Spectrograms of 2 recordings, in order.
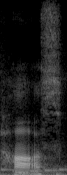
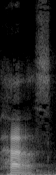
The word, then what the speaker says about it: Hass: And while I'm not an expert in avocado names, I do pronounce the avocado Hass, H-A-S-S, as Hass. According to the Hass Avocado Naming Foundation, the name rhymes with pass. Typically, I would have thought that it was pronounced Haas, but that is incorrect.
